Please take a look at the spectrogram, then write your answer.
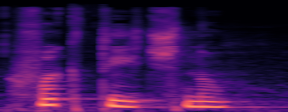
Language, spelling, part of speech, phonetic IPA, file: Ukrainian, фактично, adverb, [fɐkˈtɪt͡ʃnɔ], Uk-фактично.ogg
- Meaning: 1. actually, in fact 2. factually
